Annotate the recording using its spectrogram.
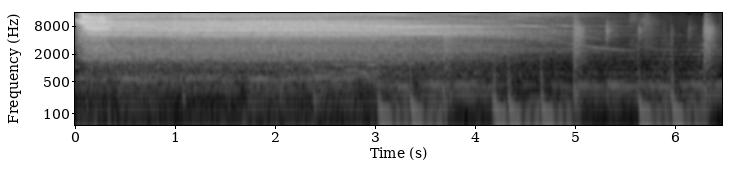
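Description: Air hissing into a vacuum chamber through its opened release valve. It starts suddenly, holds for about three seconds and then fades away as the chamber comes back up to atmospheric pressure.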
